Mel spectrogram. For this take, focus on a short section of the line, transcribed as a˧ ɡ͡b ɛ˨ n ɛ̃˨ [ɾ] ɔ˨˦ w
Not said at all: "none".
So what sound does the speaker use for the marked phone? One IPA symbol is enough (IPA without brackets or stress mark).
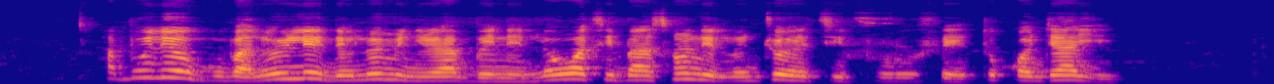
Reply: l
